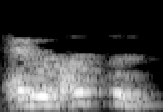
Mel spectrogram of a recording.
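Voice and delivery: high, driving sermon delivery; insistent revival preacher, voice lifted; forceful preaching. Real, not acted. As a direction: press each point home to the congregation.

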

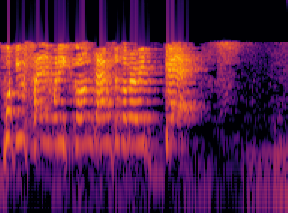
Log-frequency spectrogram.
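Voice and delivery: high, ringing sermon delivery; impassioned preaching. Real, not acted. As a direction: preach it in a high, sustained declamation. Preaches at full force.

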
